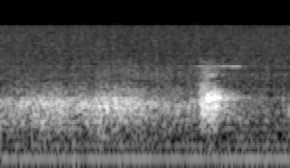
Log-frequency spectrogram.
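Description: Radio-drama sound effect of a car pulling in: a steady engine-like noise, then a short sharper sound about one and a half seconds in. A steady hum from the old transcription runs underneath.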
